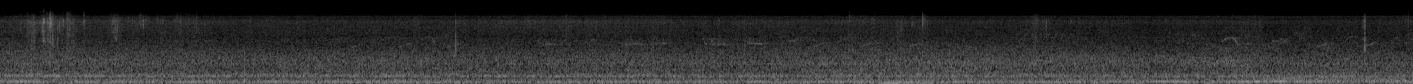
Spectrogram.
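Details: Steady, low hum of honey bees in an opened hive during a beekeeper's inspection, with a laying queen and honey found, recorded on a Canon Rebel T6 DSLR. Soft background hiss and an occasional faint tick.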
